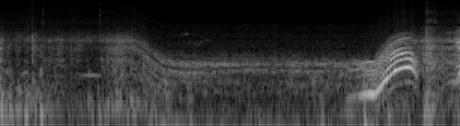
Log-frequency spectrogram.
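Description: Faint outdoor background for most of it, then about five seconds in a drawn-out shout from a person, rising and then falling in pitch, like a cheer.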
